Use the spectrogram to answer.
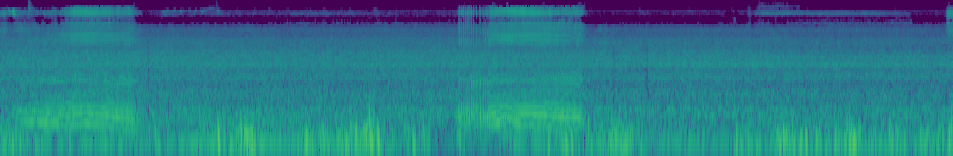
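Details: Sleeping pug: two long, rattling, low-pitched snores on inhaling, with quieter noisy breathing between them; snoring from a sleeping flat-faced dog.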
